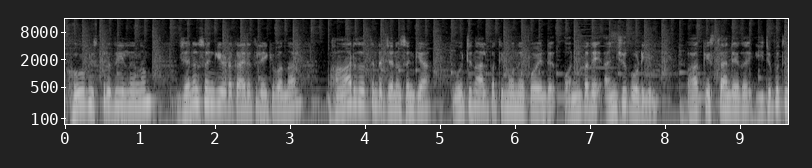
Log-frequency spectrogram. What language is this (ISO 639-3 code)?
mal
